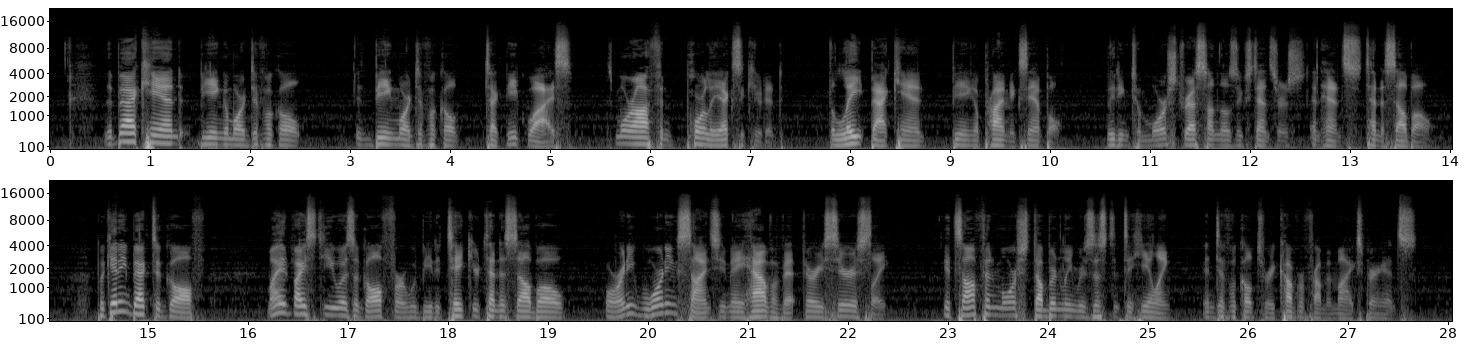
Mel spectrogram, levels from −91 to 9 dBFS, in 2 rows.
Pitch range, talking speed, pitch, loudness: 115-145 Hz, 170 wpm, 125 Hz, -32 LUFS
